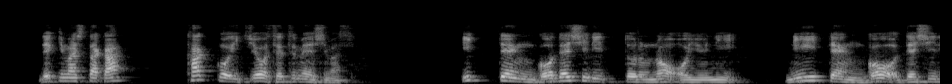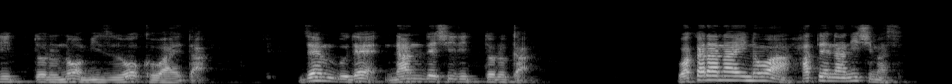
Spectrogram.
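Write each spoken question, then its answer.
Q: 1.5 デシリットルのお湯に 2.5 デシリットルの水を加えた。 全部で何デシリットルか。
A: 4デシリットル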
